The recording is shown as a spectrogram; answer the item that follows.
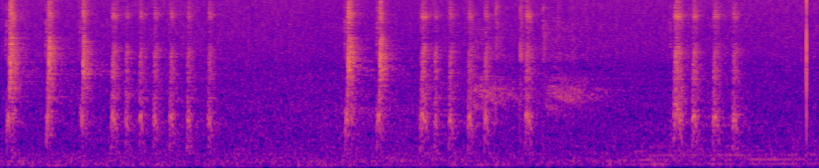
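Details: Squirrel. A squirrel calls with rapid, dry chucks and barks, delivered in uneven bursts of several notes. Short silences separate the runs, and a faint, softer sound comes in partway through.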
